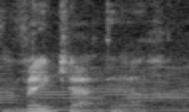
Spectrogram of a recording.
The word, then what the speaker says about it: 24 Heures: 24 heures.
